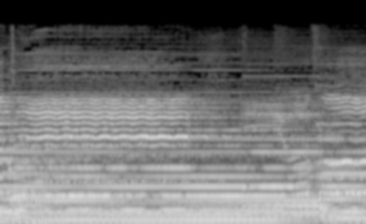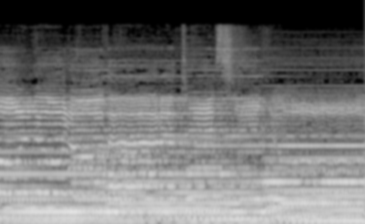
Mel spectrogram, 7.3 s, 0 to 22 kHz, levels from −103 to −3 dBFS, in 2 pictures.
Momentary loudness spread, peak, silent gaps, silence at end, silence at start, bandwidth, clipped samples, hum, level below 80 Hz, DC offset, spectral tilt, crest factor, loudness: 3 LU; -4 dBFS; none; 0 s; 0 s; 13.5 kHz; under 0.1%; none; -26 dBFS; under 0.1%; -6.5 dB/octave; 12 dB; -17 LUFS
